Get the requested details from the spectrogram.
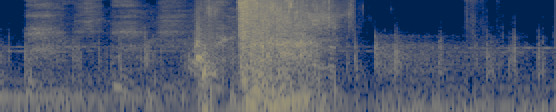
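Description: A loud burst of a heavy blow rings out.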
